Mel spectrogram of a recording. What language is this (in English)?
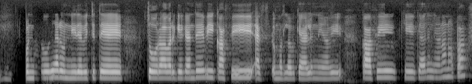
Punjabi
